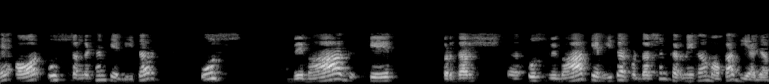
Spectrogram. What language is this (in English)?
Hindi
